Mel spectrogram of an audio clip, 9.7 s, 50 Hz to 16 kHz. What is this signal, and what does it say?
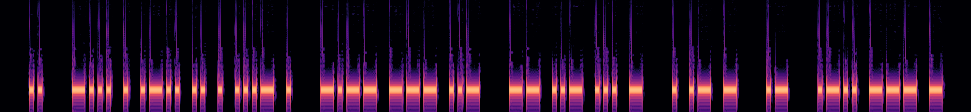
Morse code, heard as a keyed tone, about 28 wpm, 700 Hz. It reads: I BELIEVE YOU MUST EAT A LOT
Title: Sentences from Top 1000 Words - Review Part 3 - 28wpm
